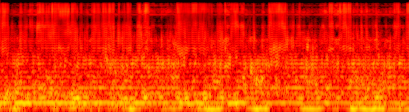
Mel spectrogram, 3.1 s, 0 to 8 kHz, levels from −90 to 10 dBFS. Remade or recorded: remade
